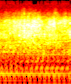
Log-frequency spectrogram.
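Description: A propeller airplane takes off at an evening air display, its engine a loud, steady droning buzz heard close by and alone for a brief moment.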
